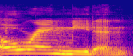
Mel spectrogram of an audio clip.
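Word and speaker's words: Ourang Medan: I think it's pronounced the Auring Meaden. Okay. It's O U R A N G M E D A N, and it's two words. Just call it the Om. So the Orang Medan mystery.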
